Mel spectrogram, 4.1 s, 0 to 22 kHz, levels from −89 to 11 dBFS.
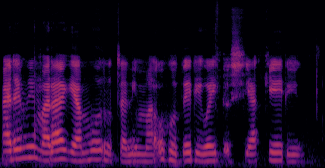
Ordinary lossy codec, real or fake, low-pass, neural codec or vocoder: none; fake; none; codec, 44.1 kHz, 3.4 kbps, Pupu-Codec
